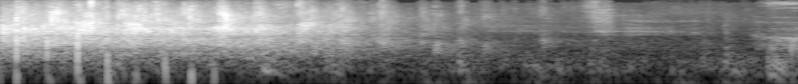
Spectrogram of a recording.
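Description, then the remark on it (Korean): A church audience applauds together in praise to God after a group's scripture recitation and special song, a dense wash of many hands clapping loudly at first, then thinning and fading to a softer patter before a brief swell near the end. No one speaks. “우리 하나님 앞에 영광의 박수 한 대 다시 한번 올려드리도록 하겠습니다.”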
